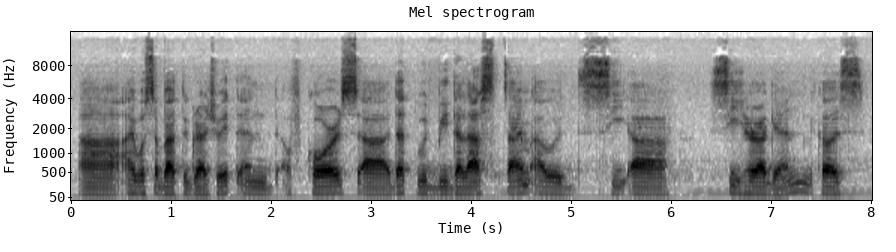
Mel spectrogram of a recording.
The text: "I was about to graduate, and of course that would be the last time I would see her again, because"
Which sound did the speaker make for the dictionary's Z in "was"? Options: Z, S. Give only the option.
S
